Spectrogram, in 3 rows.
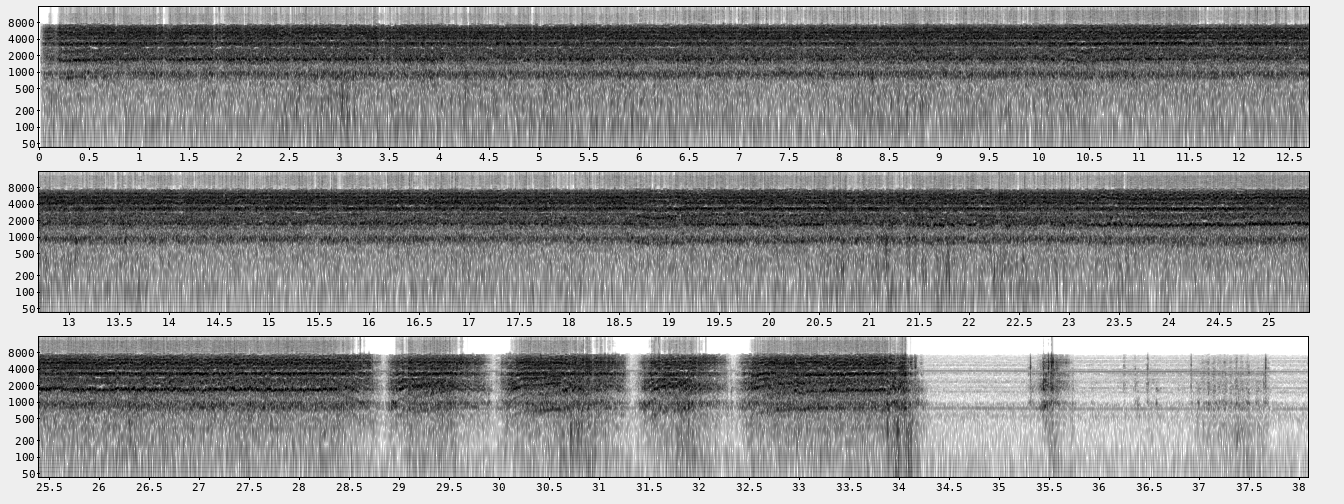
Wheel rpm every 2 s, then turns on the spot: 230, 230, 230, 230, 230, 230, 230, 230, 230, 230, 230, 230, 220, 210, 120, 100, 140, 30, 10.
none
